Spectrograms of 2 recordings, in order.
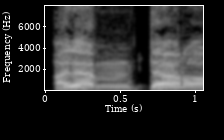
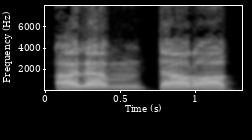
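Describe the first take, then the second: The two takes are said the same way.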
